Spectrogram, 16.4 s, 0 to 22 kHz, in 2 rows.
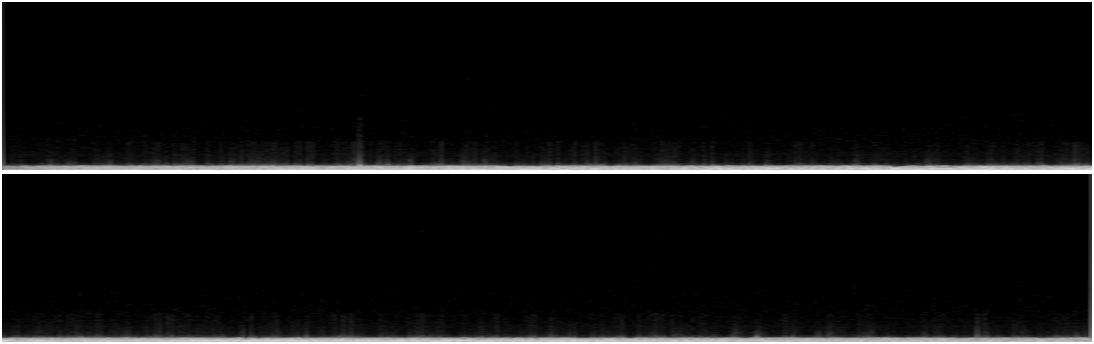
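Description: An underwater hydrophone recording of the 'Slowdown' sound, heard May 19, 1997, a couple hundred miles north of Easter Island: long, faint tones slowly gliding downward in pitch over a steady, dense low rumble of ocean noise, with no voices.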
